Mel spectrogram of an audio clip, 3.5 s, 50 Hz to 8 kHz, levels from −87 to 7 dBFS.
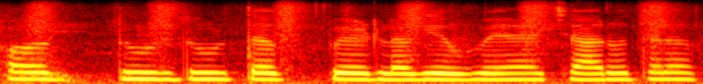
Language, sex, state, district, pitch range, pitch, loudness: Hindi, female, Bihar, Kaimur, 220-230 Hz, 225 Hz, -13 LUFS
